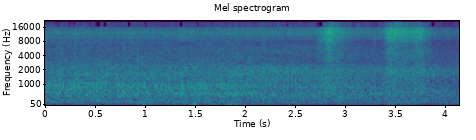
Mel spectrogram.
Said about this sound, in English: we have this really gentle sounding water falling along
